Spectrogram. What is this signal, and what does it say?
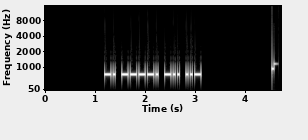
Morse code, heard as a keyed tone, about 28 wpm, 700 Hz. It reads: N9DU
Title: USA Call Signs - 4 Characters - 4x Character Spacing - 28wpm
